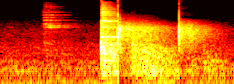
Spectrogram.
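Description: A cue ball strikes a rack of pool balls with a sharp crack.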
